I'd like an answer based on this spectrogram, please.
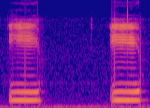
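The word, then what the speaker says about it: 一: line like so and to pronounce this one it's like the English alphabet letter e and you're going to use the first flat tone to say it and it sounds something like this e e so if you want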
